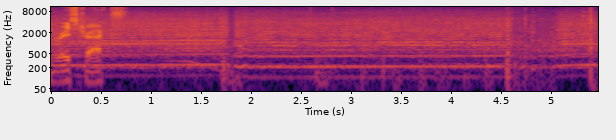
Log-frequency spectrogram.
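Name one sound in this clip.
A race car engine roars at high revs as the car speeds up.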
